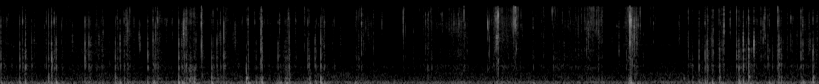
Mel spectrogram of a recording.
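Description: Long nails scratch and tap the textured rind of a large, solid whole pineapple held close. A dense, bright, crackly scratching runs throughout, with a few sharper taps standing out near the end.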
